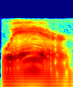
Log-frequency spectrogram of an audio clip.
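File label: "where", US English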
